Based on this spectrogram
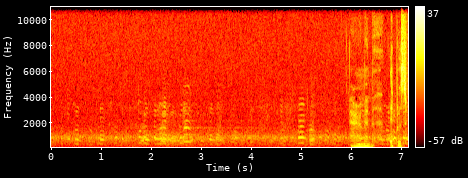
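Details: Trumpeter swans gathered in the Fraser River Valley on a freezing January day give scattered, reedy trumpet-like honks against a soft murmur, before a person's speech cuts in near the end.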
